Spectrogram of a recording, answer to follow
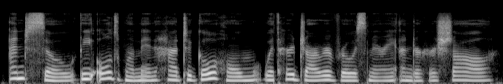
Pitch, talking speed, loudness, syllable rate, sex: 200 Hz, 205 wpm, -16 LUFS, 4.7 syllables/s, female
